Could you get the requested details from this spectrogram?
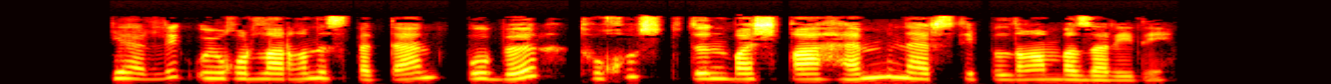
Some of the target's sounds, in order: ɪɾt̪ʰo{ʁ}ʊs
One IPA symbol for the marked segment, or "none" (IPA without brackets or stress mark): χ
